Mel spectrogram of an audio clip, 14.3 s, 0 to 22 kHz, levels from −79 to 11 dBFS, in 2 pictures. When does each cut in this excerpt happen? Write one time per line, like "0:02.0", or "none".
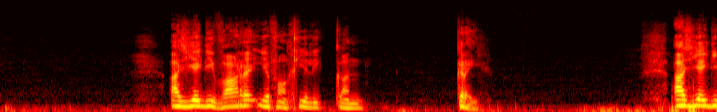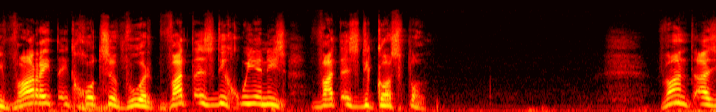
none

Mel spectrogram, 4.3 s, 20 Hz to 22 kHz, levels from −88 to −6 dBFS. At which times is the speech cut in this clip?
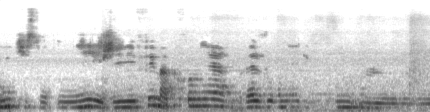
0:01.0

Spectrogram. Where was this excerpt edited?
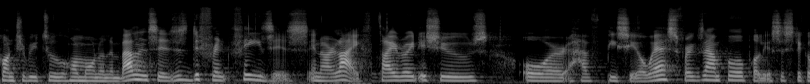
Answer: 0:03.7

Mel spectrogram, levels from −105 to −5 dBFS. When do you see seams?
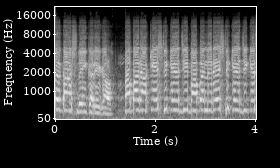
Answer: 0:01.3

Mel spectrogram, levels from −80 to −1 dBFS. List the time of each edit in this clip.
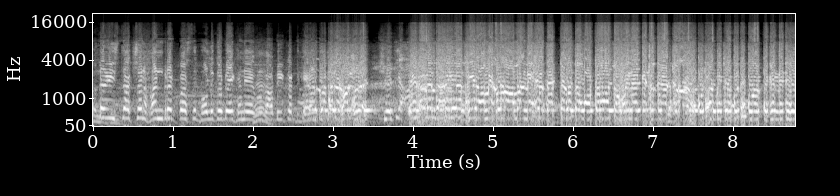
0:02.8
0:07.5

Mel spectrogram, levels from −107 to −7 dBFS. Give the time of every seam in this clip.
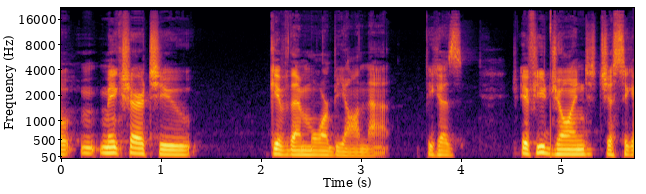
0:04.5

